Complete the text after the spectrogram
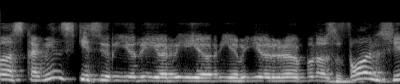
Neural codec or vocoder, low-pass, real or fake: codec, 16 kHz, 1 kbps, X-Codec, HuBERT features, trained on general audio; 7.2 kHz; fake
